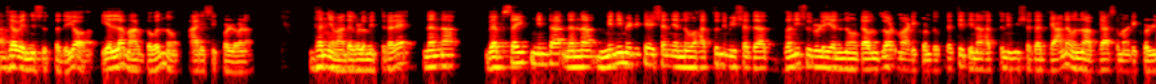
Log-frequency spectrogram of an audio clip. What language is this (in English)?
Kannada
